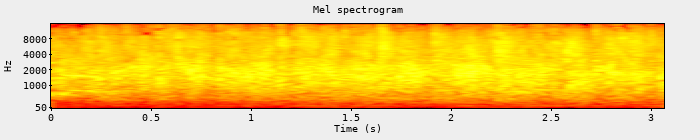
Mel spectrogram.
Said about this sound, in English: And now here they are clapping for themselves.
